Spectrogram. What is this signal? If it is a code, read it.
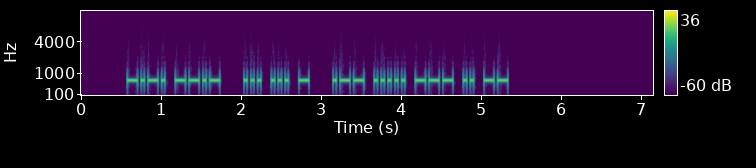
Morse code, heard as a keyed tone, about 27 wpm, 700 Hz. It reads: CQ SST W5OIM
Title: K1USN SST QSO Practice - 28wpm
